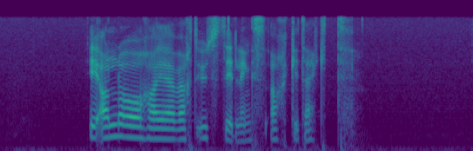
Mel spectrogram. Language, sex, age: Norwegian, female, 18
